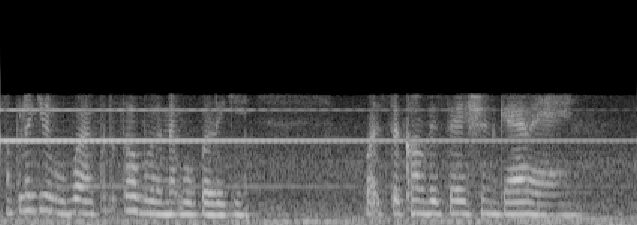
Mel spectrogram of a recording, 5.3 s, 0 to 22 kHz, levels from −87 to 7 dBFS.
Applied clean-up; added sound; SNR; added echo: none; Chime; 4 dB; none.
